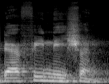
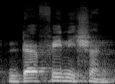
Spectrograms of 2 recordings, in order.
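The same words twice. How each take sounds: First: "डेफिनेशन" with a long "nay" before shun; mispronounced definition. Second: "डेफिनेशन" with short "ni" before shun; correct pronunciation of definition. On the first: Teacher showing students' misspelling, "डेफिनेशन" mispronounced with "nay". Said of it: "उसमें mistake कर देते हैं". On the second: Teacher giving the correct form, "डेफिनेशन" said as defi-ni-shun. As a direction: say "डेफिनेशन" as def-fi-NI-shun, syllable by syllable. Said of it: "तो इसका जो correct pronunciation होगा". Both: Shown as a demonstration.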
